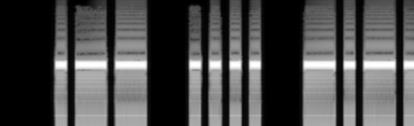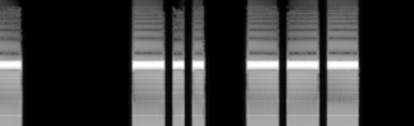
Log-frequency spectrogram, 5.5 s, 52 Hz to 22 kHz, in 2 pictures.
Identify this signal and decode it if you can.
Morse code, heard as a keyed tone, about 18 wpm, spaced as for 15 wpm, 1000 Hz. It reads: WHY DO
